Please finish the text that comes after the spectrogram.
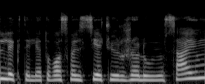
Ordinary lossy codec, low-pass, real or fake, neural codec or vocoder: Opus, 24 kbps; 9.9 kHz; real; none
